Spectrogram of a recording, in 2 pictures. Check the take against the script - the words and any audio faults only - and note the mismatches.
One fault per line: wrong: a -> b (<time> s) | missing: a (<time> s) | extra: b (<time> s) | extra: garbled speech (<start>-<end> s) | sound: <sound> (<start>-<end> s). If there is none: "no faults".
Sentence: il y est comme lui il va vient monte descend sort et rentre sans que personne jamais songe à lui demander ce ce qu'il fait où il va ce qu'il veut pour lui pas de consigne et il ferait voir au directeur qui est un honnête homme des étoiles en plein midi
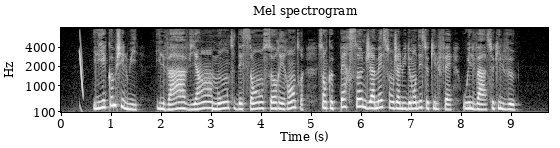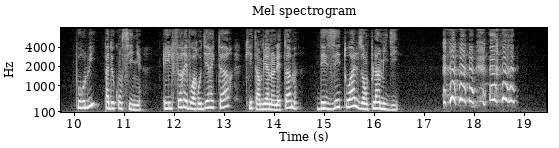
sound: chirp (0.4-0.5 s)
extra: chez (1.1 s)
missing: ce (7.4 s)
extra: bien (13.8 s)
sound: laugh (17.4-18.9 s)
